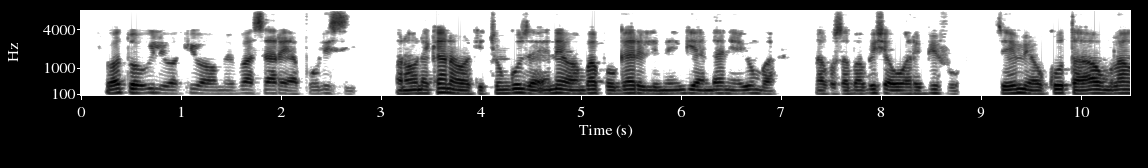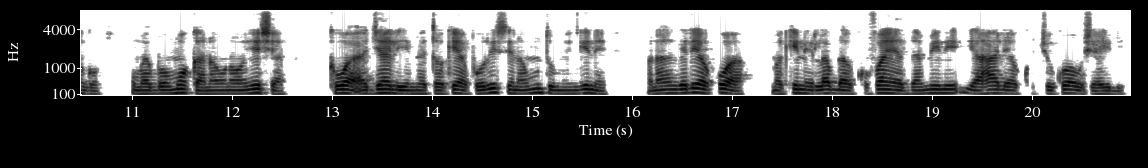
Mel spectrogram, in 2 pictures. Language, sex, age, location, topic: Swahili, male, 36-49, Wajir, health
